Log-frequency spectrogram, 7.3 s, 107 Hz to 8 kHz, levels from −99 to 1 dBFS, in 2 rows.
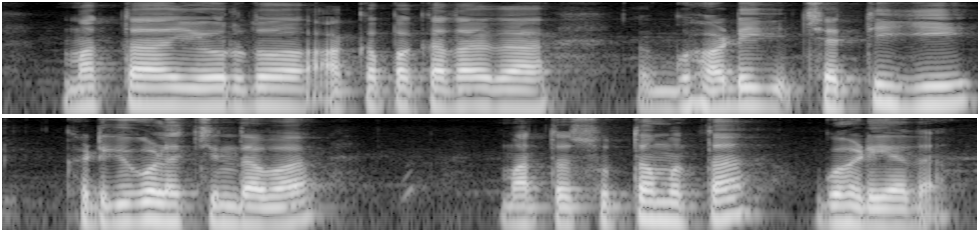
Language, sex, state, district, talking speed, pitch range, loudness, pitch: Kannada, male, Karnataka, Bidar, 100 wpm, 135-150 Hz, -18 LUFS, 145 Hz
